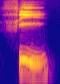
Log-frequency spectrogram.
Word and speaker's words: Phi: Fi pronounced fee is circular comparability.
